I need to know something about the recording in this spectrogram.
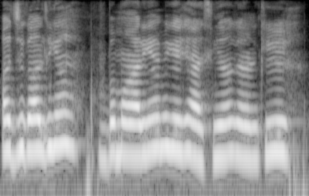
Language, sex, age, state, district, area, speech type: Dogri, female, 18-30, Jammu and Kashmir, Samba, rural, spontaneous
